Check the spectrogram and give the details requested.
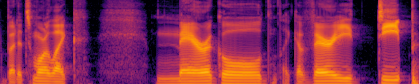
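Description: Deep, bright-toned enthusiastic man. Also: little pitch movement, takes it slowly, clean tone, dry recording, clean studio sound. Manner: enthusiastic, conversational, frequent "like". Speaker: podcast guest. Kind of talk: casual storytelling.

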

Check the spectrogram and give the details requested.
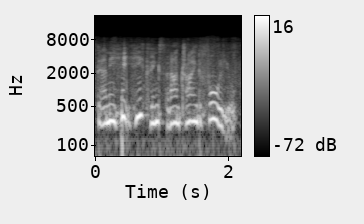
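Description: An actress playing a scheming young woman begging her lover in a 1940s radio drama, pleading and breathy. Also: high voice, brisk. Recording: dull old radio recording.

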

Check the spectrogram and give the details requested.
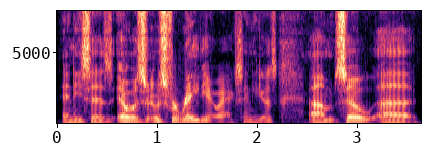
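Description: A man from Washington, D.C., a guest actor and director, telling stories in a relaxed podcast chat and laughing often. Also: medium pitch, a little fast, no room sound, studio quality. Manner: laughs often, animated anecdotes. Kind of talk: casual storytelling chat.

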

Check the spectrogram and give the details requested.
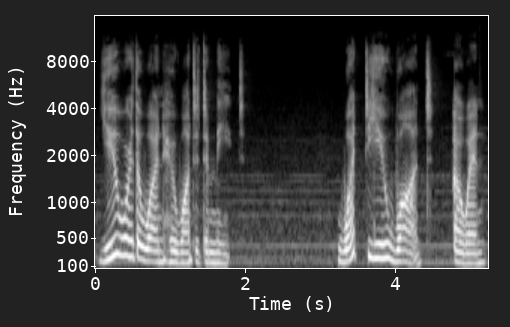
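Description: Low-voiced, guarded, sardonic heroine. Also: female voice, animated, slow pace, soft background music. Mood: defiant. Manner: dry, defiant, wry. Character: guarded, sardonic woman, crisis counselor with secret kills. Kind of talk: audio drama dialogue and first-person narration.

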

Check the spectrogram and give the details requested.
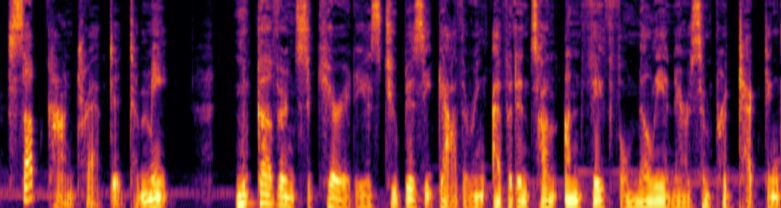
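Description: An actress playing a scattered, jaded woman private detective who narrates bluntly in a deep, husky voice, as in a noir audio drama. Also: a little mellow, full character voice. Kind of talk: first-person scripted noir narration.

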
